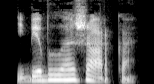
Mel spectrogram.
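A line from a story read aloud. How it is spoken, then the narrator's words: Lazy yawning man. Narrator (Russian): лениво зевает мужчина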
